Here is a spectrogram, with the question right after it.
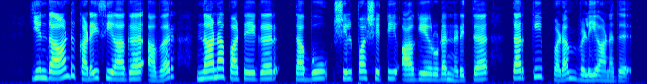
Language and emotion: Tamil, neutral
